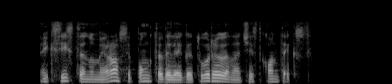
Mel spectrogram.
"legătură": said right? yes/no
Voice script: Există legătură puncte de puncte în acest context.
no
